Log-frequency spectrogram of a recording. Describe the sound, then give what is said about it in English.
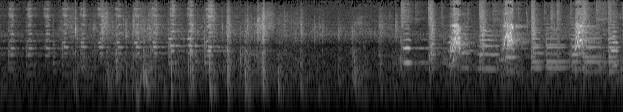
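Several dogs performing backflips bark and yip in quick, excited bursts, the high-pitched yaps coming in a rapid, uneven stream that grows louder and sharper toward the end, with no one talking. “Isn't that terrific the way they can make those dogs do those backflips?”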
